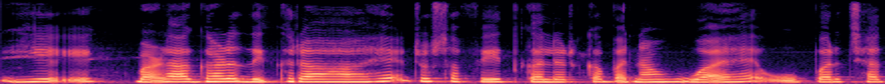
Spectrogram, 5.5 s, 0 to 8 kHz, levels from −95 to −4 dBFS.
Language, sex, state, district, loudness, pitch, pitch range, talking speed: Hindi, female, Bihar, Saharsa, -17 LUFS, 245 Hz, 240-265 Hz, 185 wpm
